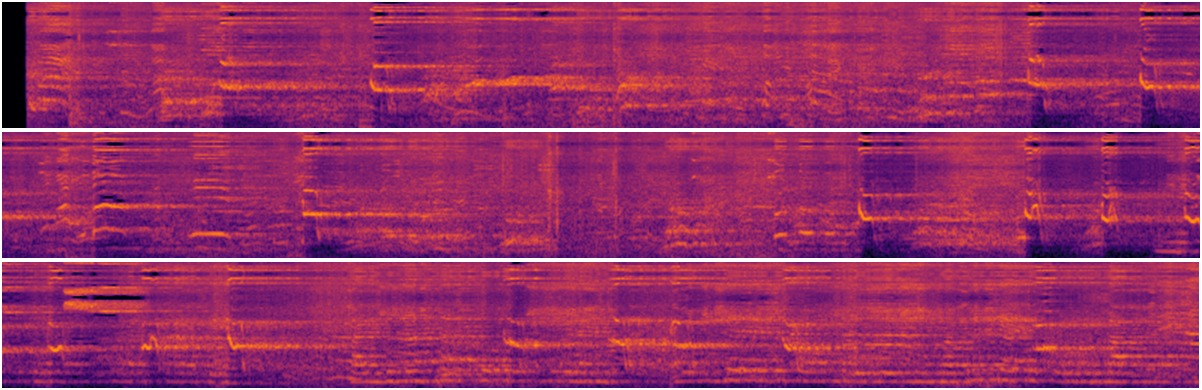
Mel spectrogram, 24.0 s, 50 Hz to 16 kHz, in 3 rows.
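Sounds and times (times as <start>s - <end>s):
people's voices: 0.2s - 23.9s
dog barking and yelping: 10.0s - 10.7s, 13.7s - 18.0s, 19.3s - 21.5s.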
